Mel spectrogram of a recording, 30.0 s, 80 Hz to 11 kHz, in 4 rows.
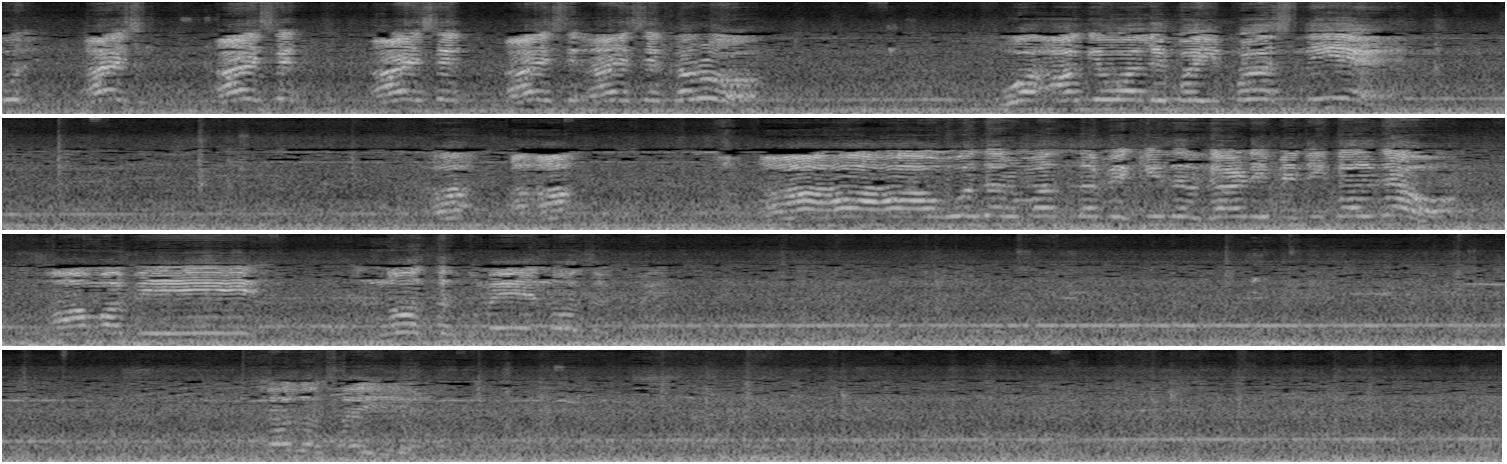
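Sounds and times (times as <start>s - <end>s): coach engine drone: 0.0s - 30.0s
road noise: 0.0s - 30.0s.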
